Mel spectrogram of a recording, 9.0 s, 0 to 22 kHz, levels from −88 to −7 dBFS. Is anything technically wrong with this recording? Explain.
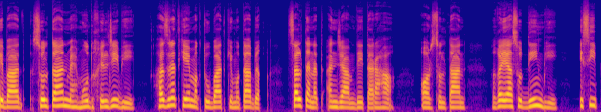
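No, nothing technically wrong can be heard anywhere in this speech recording.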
